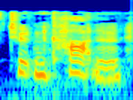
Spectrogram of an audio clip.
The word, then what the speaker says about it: Tutankhaten: I'm not mispronouncing it. It's Tutankhaten.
